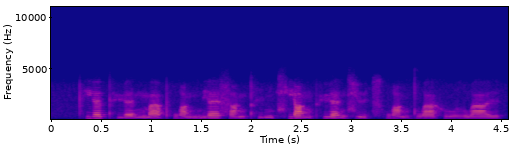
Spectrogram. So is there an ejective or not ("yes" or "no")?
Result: no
